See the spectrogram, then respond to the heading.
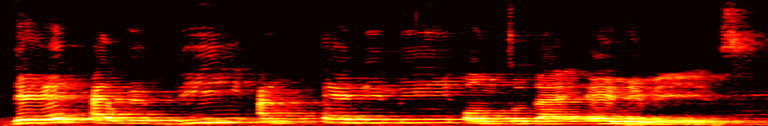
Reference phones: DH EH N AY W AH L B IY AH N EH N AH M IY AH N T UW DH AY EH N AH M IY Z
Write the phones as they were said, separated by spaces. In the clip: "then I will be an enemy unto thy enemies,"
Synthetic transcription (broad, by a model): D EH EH AY W AH L B IY AH N EH N AH M IY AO N T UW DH AY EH N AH M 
